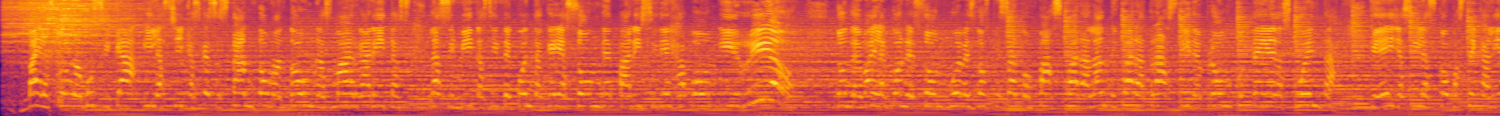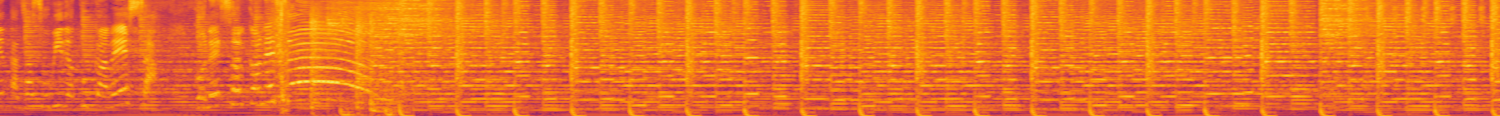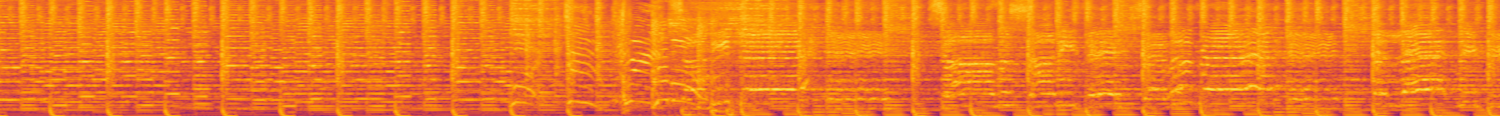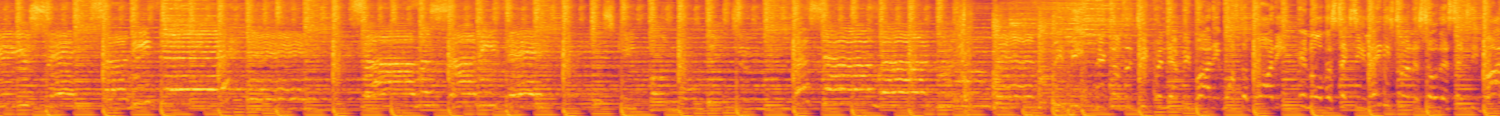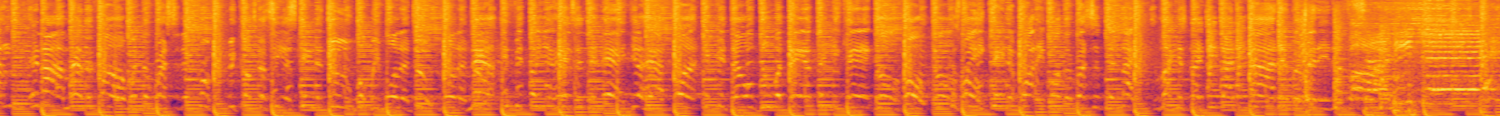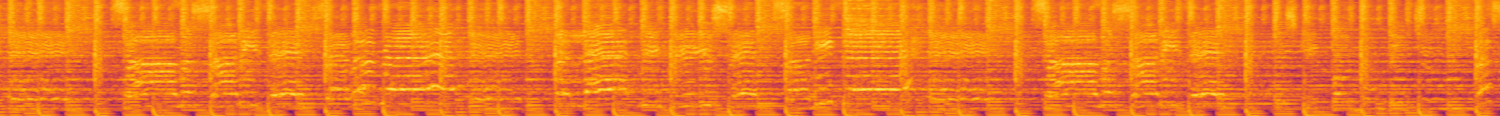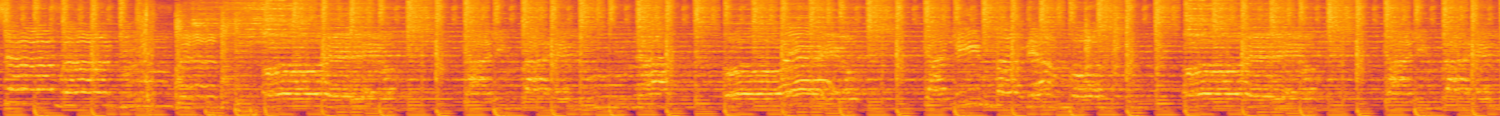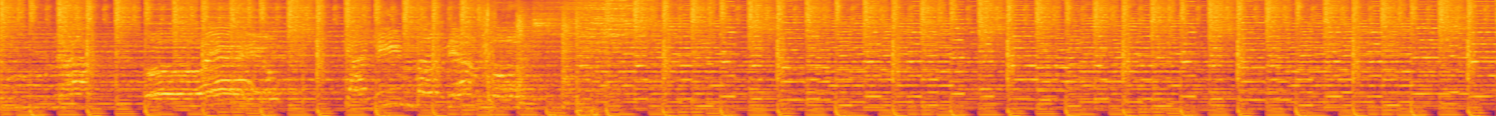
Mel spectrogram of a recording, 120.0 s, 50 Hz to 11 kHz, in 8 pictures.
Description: Пару позитивных песен из 90-х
